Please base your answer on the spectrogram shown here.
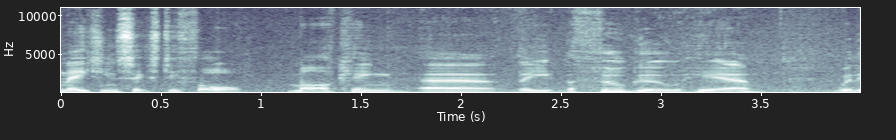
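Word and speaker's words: Fogou: it is no no Fugu I know it's it's spelled f o g u but it's pronounced Fugu oh really it's it's all to do with the pursing of the lips they tell me and is this a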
